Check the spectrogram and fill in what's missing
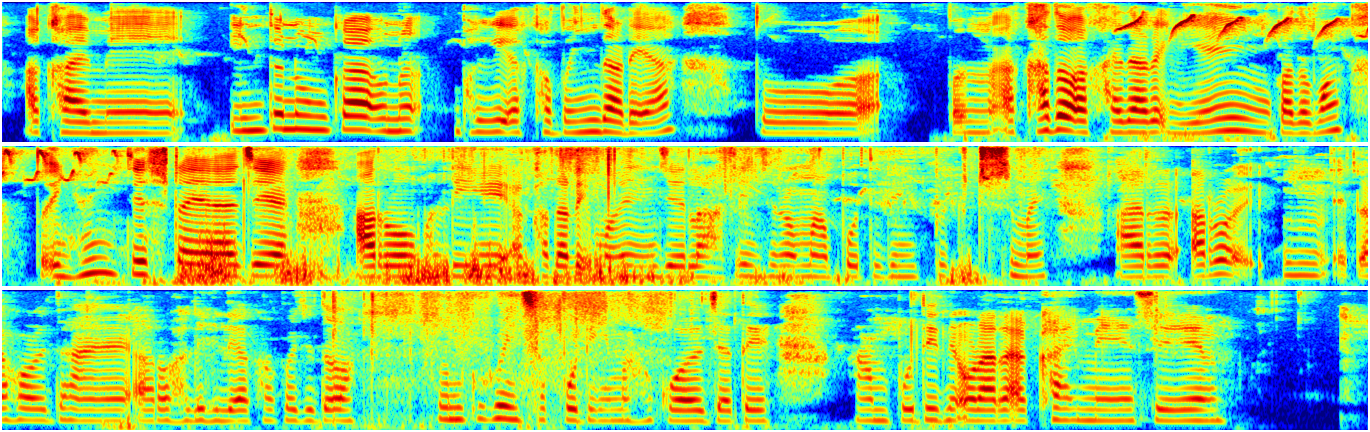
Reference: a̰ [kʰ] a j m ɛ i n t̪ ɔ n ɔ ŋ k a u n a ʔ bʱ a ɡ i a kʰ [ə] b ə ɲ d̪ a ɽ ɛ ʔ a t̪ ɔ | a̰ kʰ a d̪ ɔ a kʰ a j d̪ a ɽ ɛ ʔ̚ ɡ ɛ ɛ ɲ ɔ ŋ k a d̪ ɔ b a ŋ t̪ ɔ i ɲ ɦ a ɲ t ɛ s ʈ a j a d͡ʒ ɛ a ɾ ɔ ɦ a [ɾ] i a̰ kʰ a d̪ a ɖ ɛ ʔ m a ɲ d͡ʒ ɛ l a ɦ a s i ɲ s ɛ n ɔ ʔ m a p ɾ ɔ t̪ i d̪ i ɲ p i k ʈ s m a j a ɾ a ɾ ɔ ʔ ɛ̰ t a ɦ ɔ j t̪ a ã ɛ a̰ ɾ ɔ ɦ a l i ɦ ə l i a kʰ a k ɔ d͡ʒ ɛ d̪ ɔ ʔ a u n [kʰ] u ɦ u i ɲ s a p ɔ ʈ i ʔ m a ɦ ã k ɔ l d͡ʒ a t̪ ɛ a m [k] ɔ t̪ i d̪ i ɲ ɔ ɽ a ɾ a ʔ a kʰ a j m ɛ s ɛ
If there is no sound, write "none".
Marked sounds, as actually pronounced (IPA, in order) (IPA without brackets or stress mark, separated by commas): kʰ, a, l, k, p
